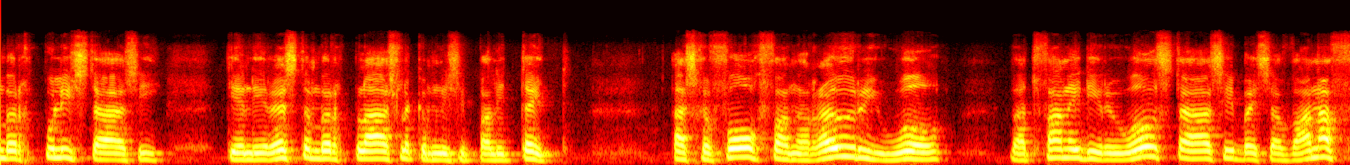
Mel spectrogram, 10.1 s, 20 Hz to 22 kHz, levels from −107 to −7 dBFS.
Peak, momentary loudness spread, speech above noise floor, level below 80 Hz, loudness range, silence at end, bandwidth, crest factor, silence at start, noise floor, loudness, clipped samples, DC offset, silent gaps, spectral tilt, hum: -4 dBFS; 9 LU; 39 dB; -66 dBFS; 2 LU; 0 s; 9.2 kHz; 16 dB; 0 s; -58 dBFS; -19 LUFS; under 0.1%; under 0.1%; none; -6.5 dB/octave; none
